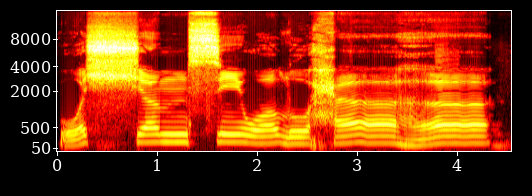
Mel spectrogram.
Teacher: سین سیٹی جیسی آواز نکالیں گے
